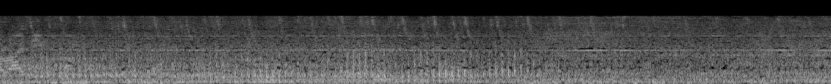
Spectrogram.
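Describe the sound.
A Soviet-era Red Army military helicopter in flight, heard from on board as it arrives at Waikale in Congo after a 50-minute flight, its engine and rotor making a loud, steady roar throughout, with faint muffled voices buried beneath the noise.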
